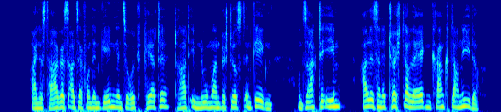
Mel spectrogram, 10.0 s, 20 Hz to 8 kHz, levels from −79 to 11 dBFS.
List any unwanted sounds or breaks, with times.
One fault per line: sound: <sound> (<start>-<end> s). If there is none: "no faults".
no faults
